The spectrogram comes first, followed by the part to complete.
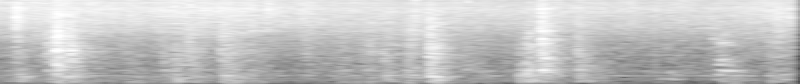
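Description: Sliced bell peppers and onions sizzling in oil in a skillet as they are stirred, with several short scrapes of the utensil against the pan over a steady frying hiss.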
